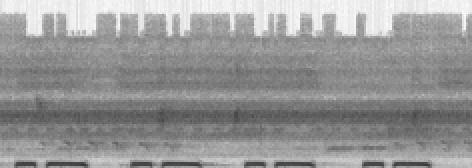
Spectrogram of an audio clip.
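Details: Lure call of a banggo-voiced spotted dove, meant to make other doves call back and come near: four rhythmic two-part phrases, a short coo then a longer bowed one, repeated roughly every second.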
